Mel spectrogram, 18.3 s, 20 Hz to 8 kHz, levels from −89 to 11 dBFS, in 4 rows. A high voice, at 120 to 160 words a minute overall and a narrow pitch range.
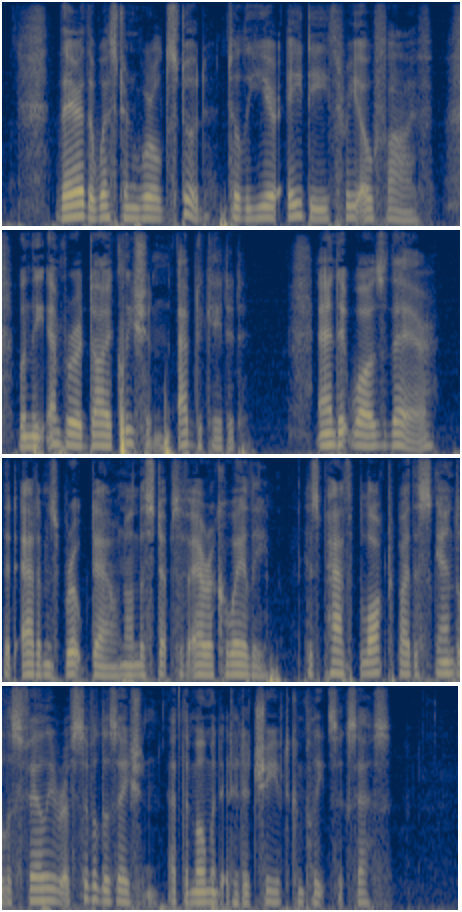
No: medium, 140 Hz; average, 150 wpm; narrow, 2.3 semitones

